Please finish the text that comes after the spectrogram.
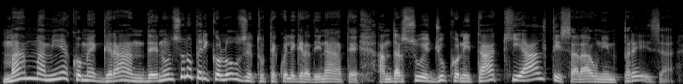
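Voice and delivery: high, mock-naive squeal of wonder; squealing fake dimwit. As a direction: squeal it like a pretend airhead. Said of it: "Ilona strillò da finta tonta".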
